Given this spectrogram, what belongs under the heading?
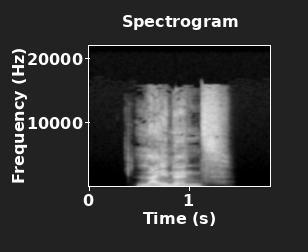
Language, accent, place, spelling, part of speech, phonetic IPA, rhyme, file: German, Germany, Berlin, Leinens, noun, [ˈlaɪ̯nəns], -aɪ̯nəns, De-Leinens.ogg
- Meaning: genitive singular of Leinen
